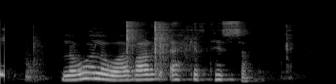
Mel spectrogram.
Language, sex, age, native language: Icelandic, female, 9, Icelandic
